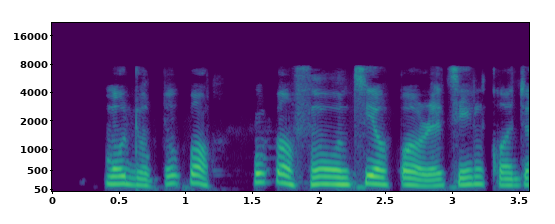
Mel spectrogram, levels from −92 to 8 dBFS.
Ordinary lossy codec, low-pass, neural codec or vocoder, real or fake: none; none; codec, 16 kHz, 2 kbps, X-Codec, HuBERT features, trained on balanced general audio; fake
